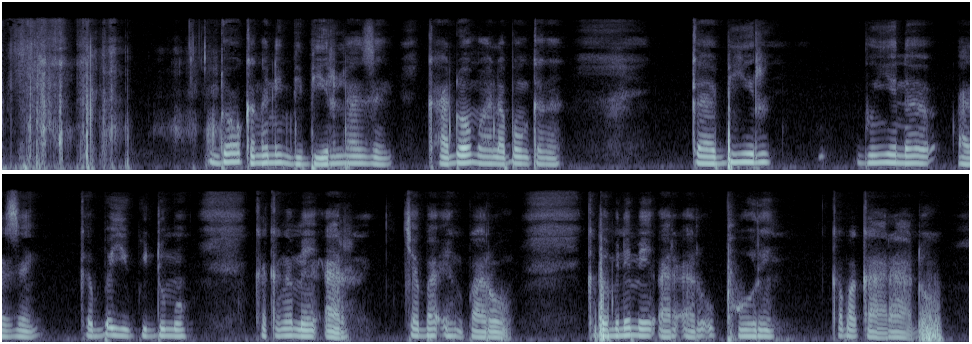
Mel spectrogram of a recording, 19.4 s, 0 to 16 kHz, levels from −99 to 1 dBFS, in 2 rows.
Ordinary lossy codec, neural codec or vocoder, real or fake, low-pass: AAC, 96 kbps; none; real; 10.8 kHz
